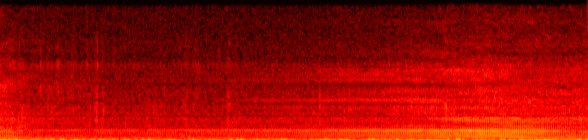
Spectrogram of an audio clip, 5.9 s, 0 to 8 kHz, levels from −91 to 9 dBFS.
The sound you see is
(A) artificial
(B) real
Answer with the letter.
B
